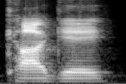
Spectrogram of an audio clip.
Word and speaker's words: Kage: I know it's not Age. When I thought about it the first time, it was supposed to be Kag.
